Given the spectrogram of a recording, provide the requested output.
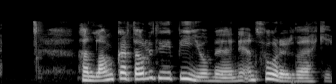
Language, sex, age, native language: Icelandic, female, 40-49, Icelandic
